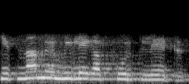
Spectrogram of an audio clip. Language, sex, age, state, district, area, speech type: Hindi, female, 18-30, Bihar, Begusarai, urban, conversation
